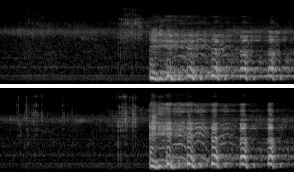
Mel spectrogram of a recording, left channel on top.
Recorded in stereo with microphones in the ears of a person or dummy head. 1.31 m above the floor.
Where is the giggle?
65° right (ahead or behind), 2 m.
